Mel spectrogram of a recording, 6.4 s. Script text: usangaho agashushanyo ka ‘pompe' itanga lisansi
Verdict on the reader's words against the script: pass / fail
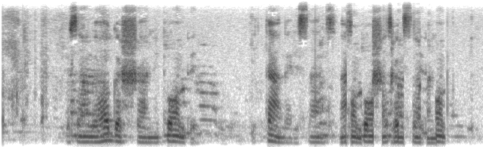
fail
